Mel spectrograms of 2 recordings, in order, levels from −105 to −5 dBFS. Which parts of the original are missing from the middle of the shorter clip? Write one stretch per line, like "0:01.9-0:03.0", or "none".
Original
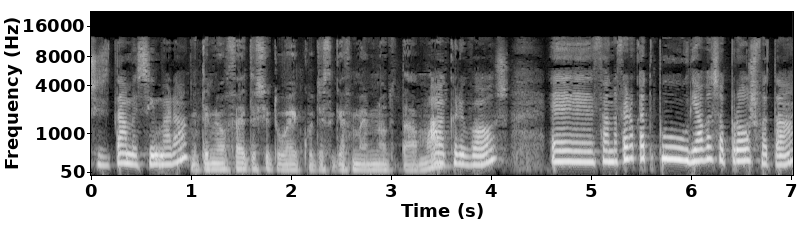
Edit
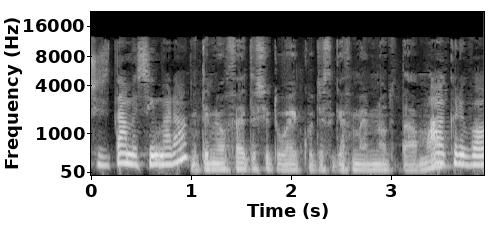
none

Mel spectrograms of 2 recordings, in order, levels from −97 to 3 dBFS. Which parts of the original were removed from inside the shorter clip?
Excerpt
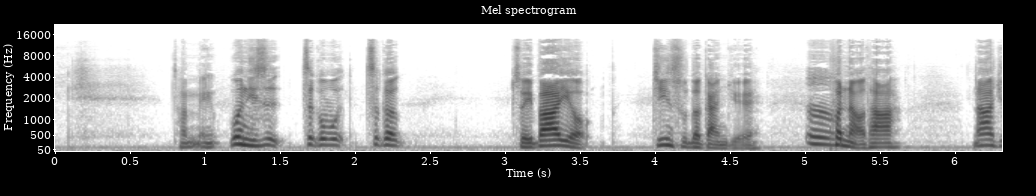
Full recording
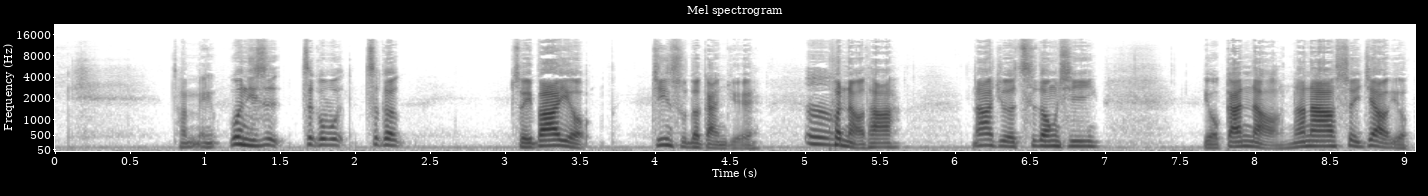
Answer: none

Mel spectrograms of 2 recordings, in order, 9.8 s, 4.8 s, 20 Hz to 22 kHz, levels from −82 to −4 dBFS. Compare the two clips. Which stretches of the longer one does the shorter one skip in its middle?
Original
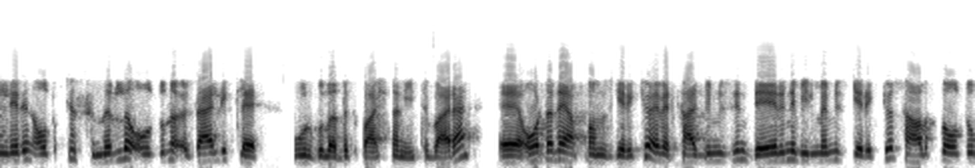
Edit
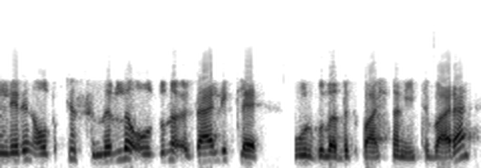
none

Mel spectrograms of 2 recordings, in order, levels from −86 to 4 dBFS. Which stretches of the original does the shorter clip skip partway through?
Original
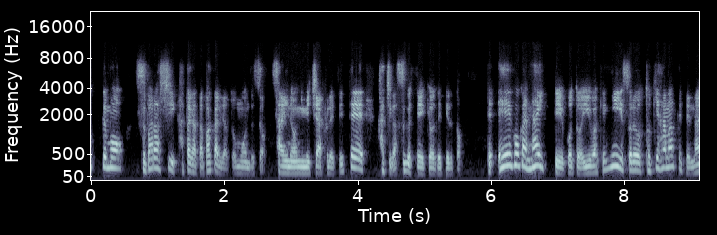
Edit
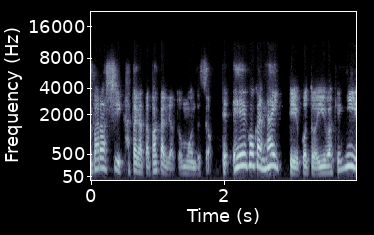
0:02.6-0:05.8

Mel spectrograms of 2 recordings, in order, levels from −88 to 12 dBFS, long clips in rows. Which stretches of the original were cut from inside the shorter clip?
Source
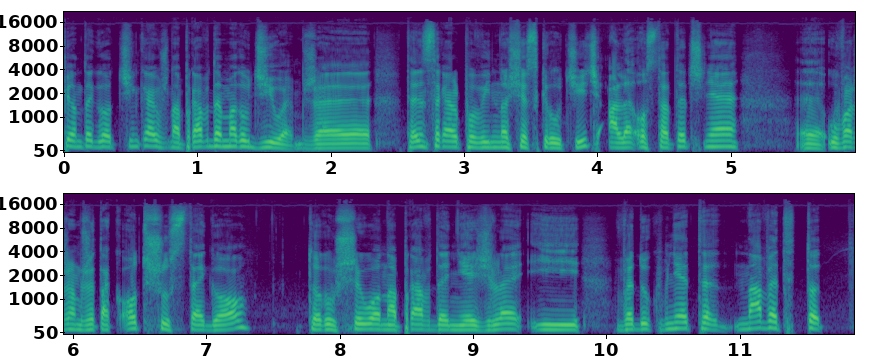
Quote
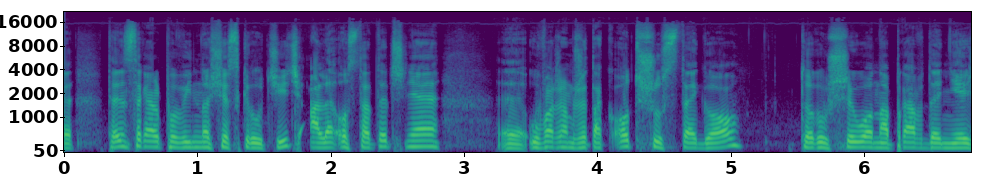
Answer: none

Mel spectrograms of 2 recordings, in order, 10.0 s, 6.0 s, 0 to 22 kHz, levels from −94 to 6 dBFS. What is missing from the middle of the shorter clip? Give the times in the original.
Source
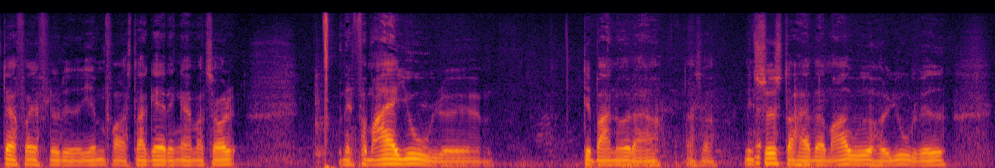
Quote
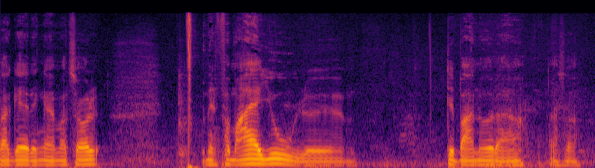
none

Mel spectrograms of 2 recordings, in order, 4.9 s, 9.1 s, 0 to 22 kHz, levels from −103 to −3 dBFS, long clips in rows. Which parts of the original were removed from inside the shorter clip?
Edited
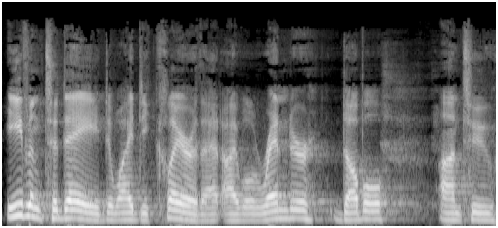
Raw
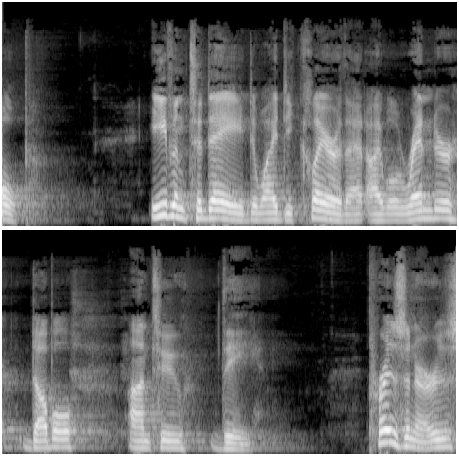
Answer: none

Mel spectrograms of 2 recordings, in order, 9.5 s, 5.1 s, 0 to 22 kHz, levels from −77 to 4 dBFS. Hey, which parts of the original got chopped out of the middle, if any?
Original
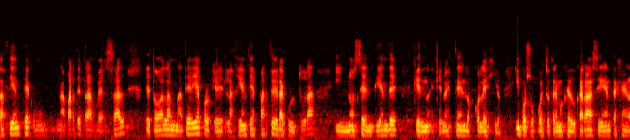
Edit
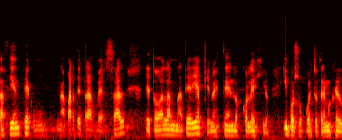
0:03.0-0:06.5

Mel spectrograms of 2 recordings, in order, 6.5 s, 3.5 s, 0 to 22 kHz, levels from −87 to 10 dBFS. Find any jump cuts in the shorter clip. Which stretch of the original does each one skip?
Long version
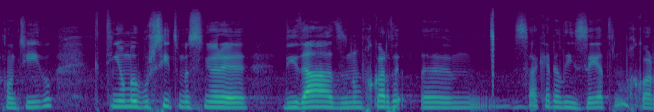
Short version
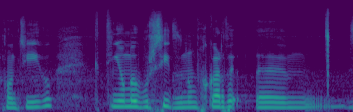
0:01.7-0:03.4

